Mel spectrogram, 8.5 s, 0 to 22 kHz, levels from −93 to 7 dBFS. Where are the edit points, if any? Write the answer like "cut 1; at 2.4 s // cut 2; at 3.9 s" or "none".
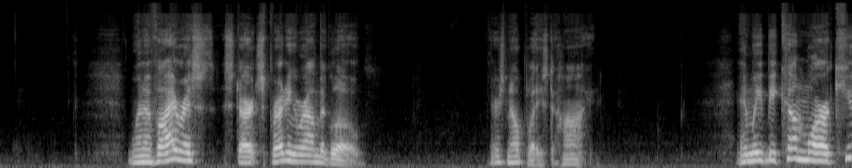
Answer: none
